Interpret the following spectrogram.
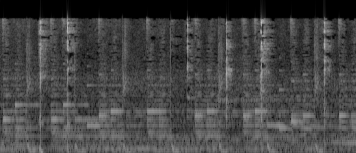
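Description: A metal spoon clinking against a glass bowl several times as a shredded green mango salad is tossed, over steady background music.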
